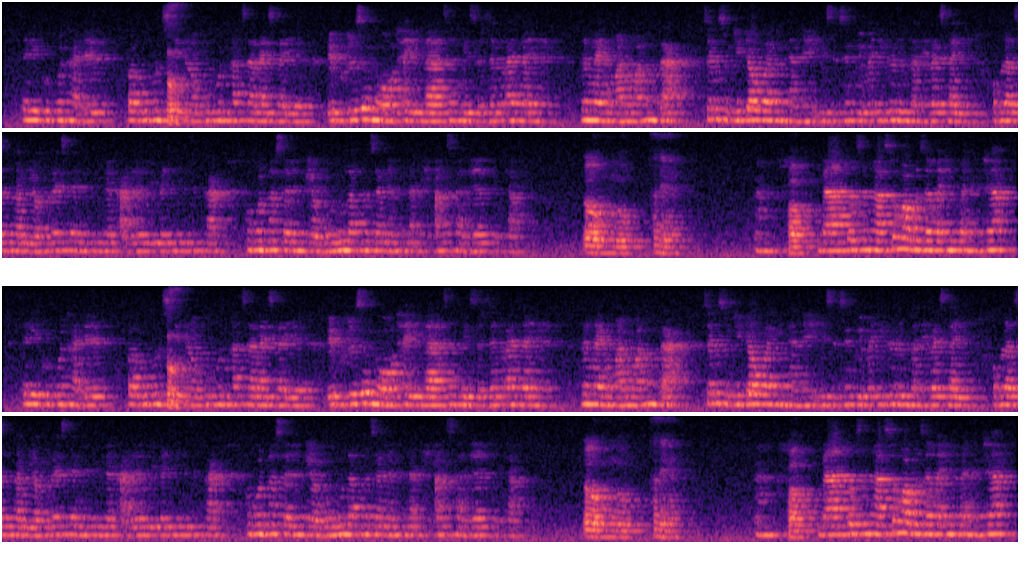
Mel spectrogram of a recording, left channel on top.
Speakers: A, on the left; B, on the right.
A: जेरै गुबुन हादोर बा गुबुन स्टेटाव
B: औ
A: गुबुन भासा रायज्लायो बेखौथ' जों न'आव थायोब्ला जों बेसोरजों रायज्लायनो रोंनाय नङा नङा होमब्ला? जों जुदि दावबायहैनानै बिसोरजों बेबायदि गोरोबनानै रायज्लायो। अब्ला जोंहा बेयावबो रायज्लायनो रोंगोन आरो बेबायदिनो जोंहा गुबुन भाषा रोंनायावबो मुलाम्फा जागोन होननानै आं सानो आरो नोंथां।
B: औ नंगौ थारैनो।
A: उम
B: औ
A: दा थ' जोंहा समाबो जाबाय होनबा नोंथां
